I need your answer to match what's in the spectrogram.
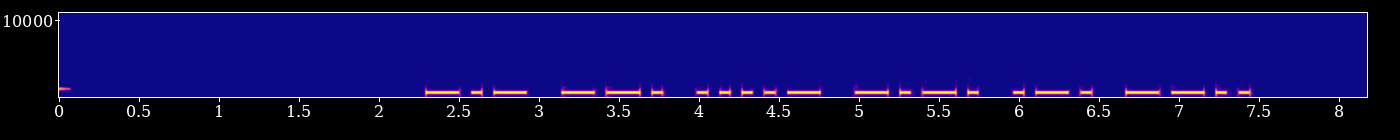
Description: Morse code, heard as a keyed tone, about 17 wpm, 700 Hz. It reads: KG4CRZ
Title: USA Call Signs - 6 Characters - Repeated 2x - 17wpm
